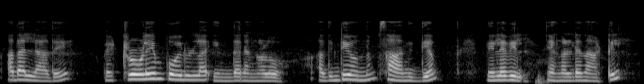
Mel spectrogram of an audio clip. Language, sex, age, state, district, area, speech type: Malayalam, female, 18-30, Kerala, Malappuram, urban, spontaneous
